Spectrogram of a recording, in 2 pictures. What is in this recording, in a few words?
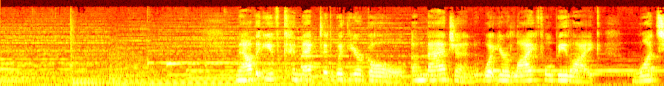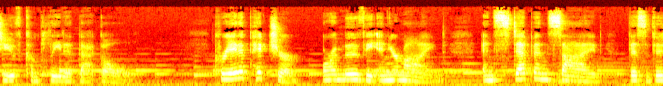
Achieving Goals Meditation; Sample Session 9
